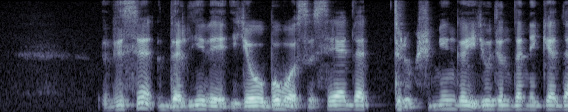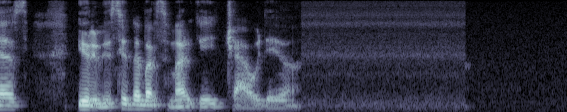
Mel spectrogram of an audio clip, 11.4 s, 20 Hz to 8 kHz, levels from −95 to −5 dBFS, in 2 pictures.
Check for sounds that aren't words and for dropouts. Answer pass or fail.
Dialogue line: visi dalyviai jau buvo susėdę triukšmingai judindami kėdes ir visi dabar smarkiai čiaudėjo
pass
